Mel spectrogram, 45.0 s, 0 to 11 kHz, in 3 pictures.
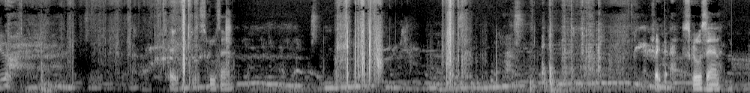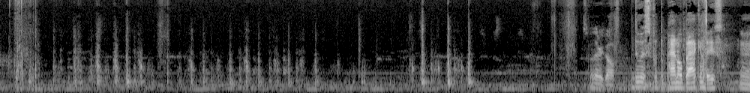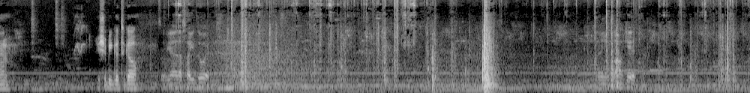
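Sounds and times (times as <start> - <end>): keys jingling: 34.6 - 38.6.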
